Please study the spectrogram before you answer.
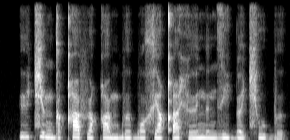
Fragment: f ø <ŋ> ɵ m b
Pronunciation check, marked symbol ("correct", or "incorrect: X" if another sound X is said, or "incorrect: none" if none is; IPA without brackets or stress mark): incorrect: q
